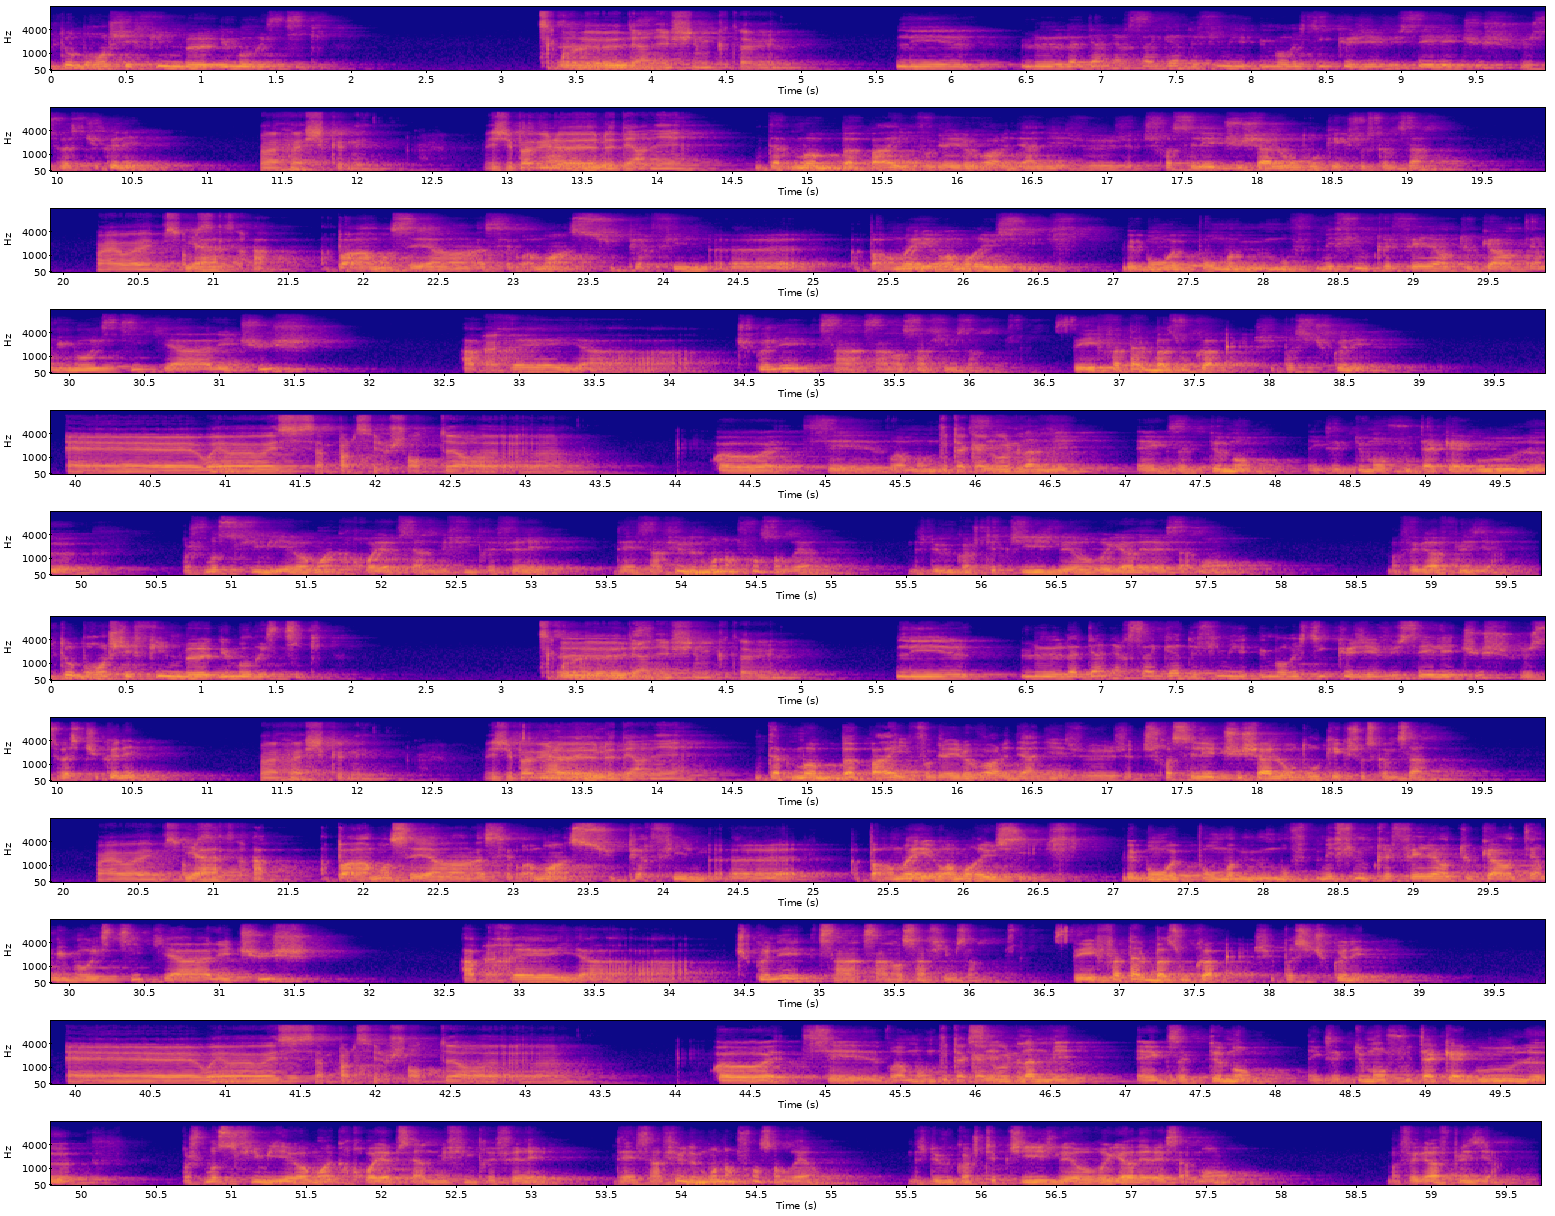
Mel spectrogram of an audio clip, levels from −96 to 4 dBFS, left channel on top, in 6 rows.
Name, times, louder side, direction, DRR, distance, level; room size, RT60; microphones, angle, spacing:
voice 1, 0.0-1.7 3.4-4.0 5.6-6.1 6.5-10.6 13.2-13.7 14.7-19.2 20.8-21.4 21.8-24.9 25.4-26.8 27.1-31.6 32.6-34.1 34.5-36.2 36.6-38.7 44.3-46.6 47.1-47.9 48.2-50.0 50.7-53.1 53.6-54.9 55.5-57.7 58.7-59.5, right 1 dB, 80° right, 6 dB, 3.1 m, -26 dB
voice 2, 3.3-4.9 11.4-12.1 12.9-14.3 20.2-21.2 32.7-32.9 39.9-43.4 45.8-46.4, equal, 10° left, 5 dB, 2.8 m, -27 dB
26.5 x 23.0 x 8.0 m, 0.90 s
head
